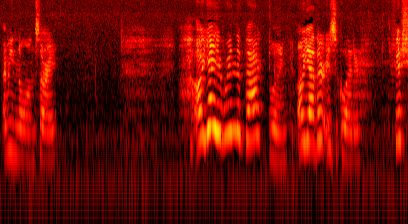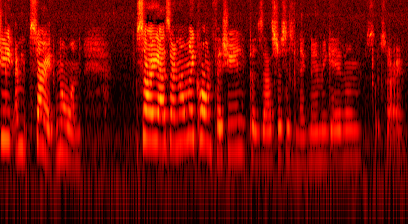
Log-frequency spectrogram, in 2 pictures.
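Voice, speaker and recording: A woman giving casual, excitable commentary while playing a game, chatting to her viewers with quick exclamations. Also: high-pitched, slight background noise. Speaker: gaming streamer.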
